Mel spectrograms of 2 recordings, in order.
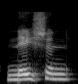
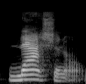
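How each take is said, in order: First: "Nation" with the A as in "day"; long A. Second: "national" with the A as in "cat"; short A. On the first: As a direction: say "Nation" as NAY-shun. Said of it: "Nation has a long A". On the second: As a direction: say "national" as NASH-uh-nul. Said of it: "National has a, a short A sound". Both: Shown as a demonstration.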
